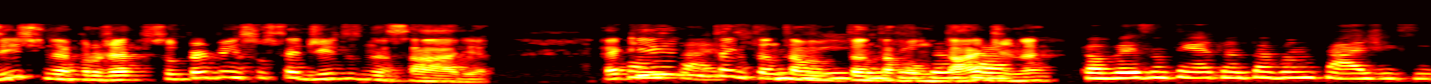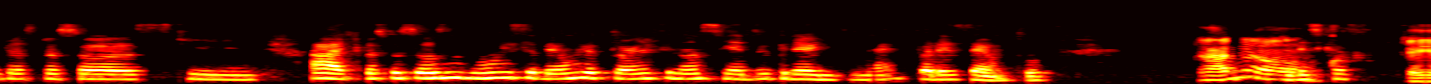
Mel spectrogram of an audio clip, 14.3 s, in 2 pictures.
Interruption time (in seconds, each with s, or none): 3.2 s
